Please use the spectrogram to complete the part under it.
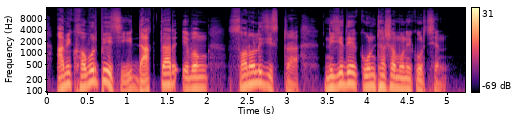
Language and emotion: Bengali, neutral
